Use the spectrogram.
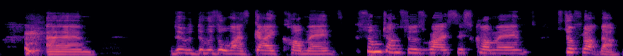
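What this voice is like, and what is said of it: Camp-sounding voice. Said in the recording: “I've always been quite campy. If you can't tell by my voice”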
